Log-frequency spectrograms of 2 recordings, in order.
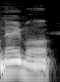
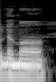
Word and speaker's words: Namor: rather be Namor or Namor, however his name is pronounced.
